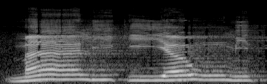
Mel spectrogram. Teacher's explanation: Nah, ini ki-nya jangan panjang. Maliki itu satu-satu harakat.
